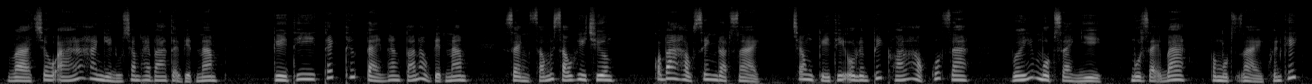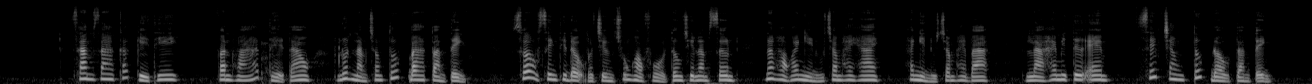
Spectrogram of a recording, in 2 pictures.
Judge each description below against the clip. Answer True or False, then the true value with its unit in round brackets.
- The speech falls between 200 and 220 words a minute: True (205 wpm)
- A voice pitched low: False (205 Hz)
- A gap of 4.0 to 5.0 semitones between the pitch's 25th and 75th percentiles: False (3.5 semitones)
